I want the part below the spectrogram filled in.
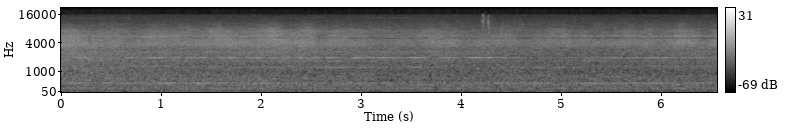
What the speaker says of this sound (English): Continuing to see this plane here making that long journey across the very big tarmac there at Joint Base Andrews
